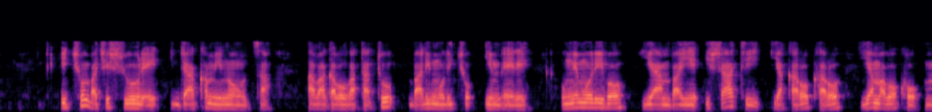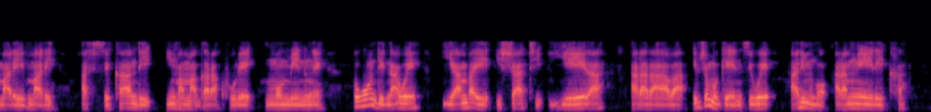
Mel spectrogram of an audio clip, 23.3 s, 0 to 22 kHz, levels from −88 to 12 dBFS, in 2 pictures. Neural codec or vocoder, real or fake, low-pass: codec, 16 kHz, 4.8 kbps, FACodec; fake; 5.4 kHz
